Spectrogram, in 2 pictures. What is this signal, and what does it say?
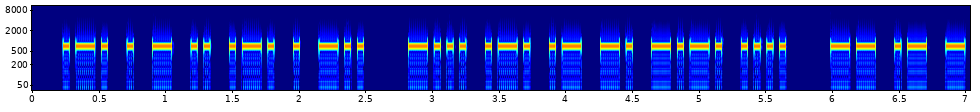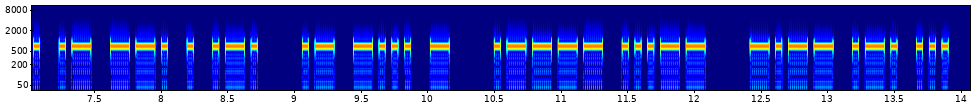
Morse code, heard as a keyed tone, about 25 wpm, 700 Hz. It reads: RETIRED BRANCH MANAGER ABT 13 YRS
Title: K1USN SST QSO Practice 25wpm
